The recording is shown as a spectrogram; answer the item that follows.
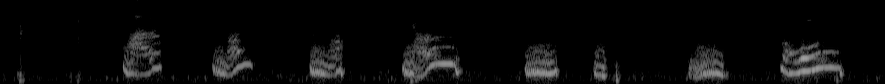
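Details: Mother cat Nala Se, a former stray about one year old, with her litter at Purrfect Pals: eight clear, rising-and-falling mews repeated roughly every second and a half against a quiet background.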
